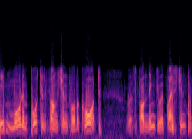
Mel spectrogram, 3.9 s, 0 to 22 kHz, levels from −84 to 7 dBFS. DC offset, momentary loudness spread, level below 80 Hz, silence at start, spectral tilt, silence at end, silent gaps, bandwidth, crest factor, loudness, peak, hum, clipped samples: under 0.1%; 13 LU; -66 dBFS; 0 s; -8 dB/octave; 0 s; none; 4.1 kHz; 16 dB; -24 LUFS; -8 dBFS; none; under 0.1%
